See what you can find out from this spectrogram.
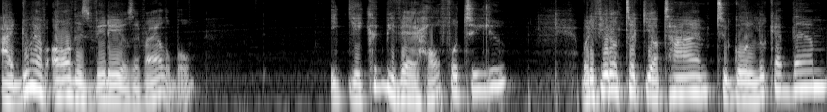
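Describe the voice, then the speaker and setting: A man with a fairly high pitch and a dark, mellow tone speaks at a moderate pace, leaving long, frequent pauses. His pitch swings very widely while his loudness stays very even. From Haiti. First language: not English (Haitian Creole or French). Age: 50s. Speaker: health educator. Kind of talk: live stream talk.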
